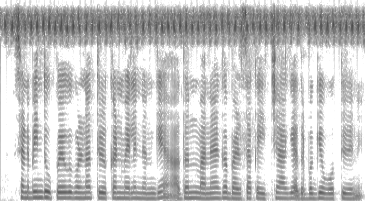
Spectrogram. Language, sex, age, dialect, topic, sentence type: Kannada, female, 18-24, Central, agriculture, statement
